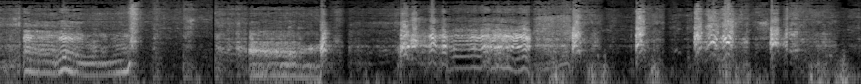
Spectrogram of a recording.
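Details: Dog, terrified by its own image in a mirror, barking uncontrollably: long wavering, whining, howl-like bursts mixed with short sharp barks, separated by brief pauses.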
